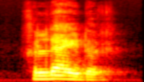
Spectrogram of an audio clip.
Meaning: 1. attendant, escort 2. conductor (of heat or electricity) 3. leader
- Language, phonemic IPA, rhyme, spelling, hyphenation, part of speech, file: Dutch, /ɣəˈlɛi̯.dər/, -ɛi̯dər, geleider, ge‧lei‧der, noun, Nl-geleider.ogg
